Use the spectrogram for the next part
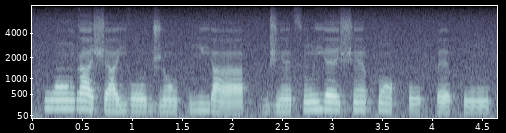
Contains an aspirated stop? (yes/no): no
